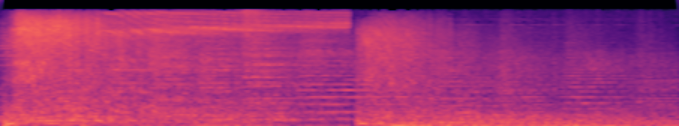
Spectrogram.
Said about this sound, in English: Fire control, lock the aft missile system onto that communications beacon. It's time we quiet that relay signal. Aft missile system, ready to fire. Fire!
